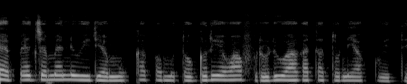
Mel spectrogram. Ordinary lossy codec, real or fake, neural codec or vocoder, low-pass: none; real; none; 10.8 kHz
